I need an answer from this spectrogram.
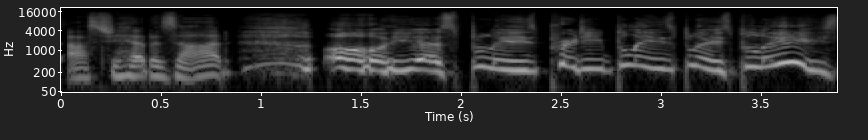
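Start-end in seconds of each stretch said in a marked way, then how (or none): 1.3-3.9 high, eager begging; desperate pleading. A narrator's reading. The king begs Scheherazade for another slice, pleading. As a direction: plead higher with each repeated please.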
